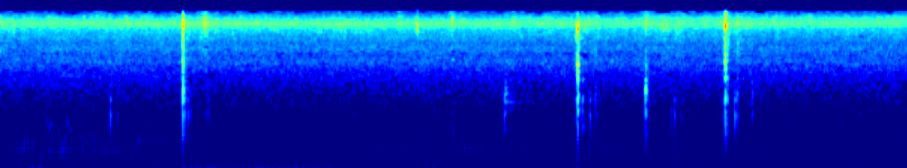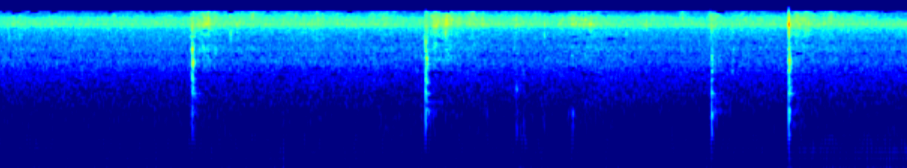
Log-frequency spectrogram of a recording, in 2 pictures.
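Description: Diced vegetables and calf's heart sizzling steadily in a large shallow metal pan, with about eight sharp clicks and knocks scattered through.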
